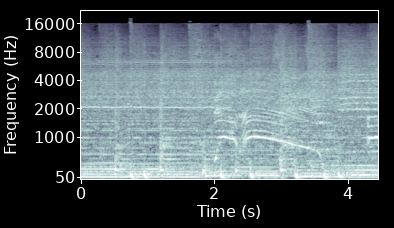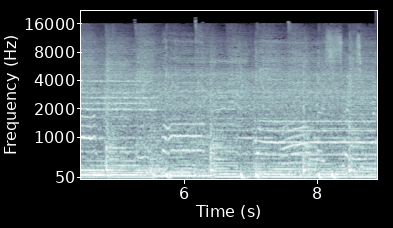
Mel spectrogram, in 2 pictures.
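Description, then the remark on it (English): A loud, dense punk rock track with distorted guitars and driving drums, a raw screamed male vocal yelling over the wall of sound throughout. “Like, I like when he's screaming over it, but then he gets really into it coming up here.”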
